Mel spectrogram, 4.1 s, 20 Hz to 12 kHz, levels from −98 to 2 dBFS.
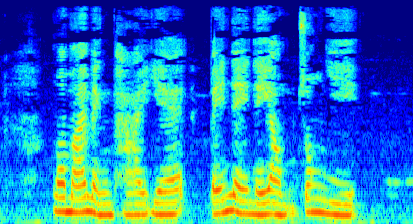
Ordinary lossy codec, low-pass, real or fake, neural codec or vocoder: AAC, 32 kbps; 10.8 kHz; real; none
